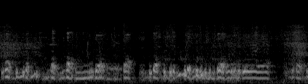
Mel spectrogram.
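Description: Breeding pigeons coo repeatedly in soft, throaty rolling phrases, close to the microphone, with no talk over them.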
